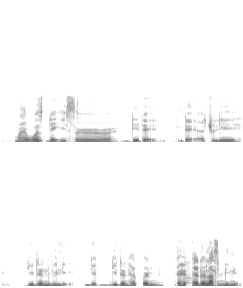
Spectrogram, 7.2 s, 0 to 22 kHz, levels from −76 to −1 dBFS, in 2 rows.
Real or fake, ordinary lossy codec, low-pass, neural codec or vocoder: real; none; 7.2 kHz; none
